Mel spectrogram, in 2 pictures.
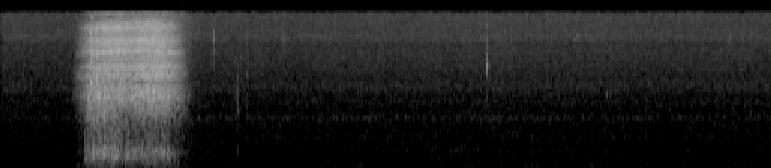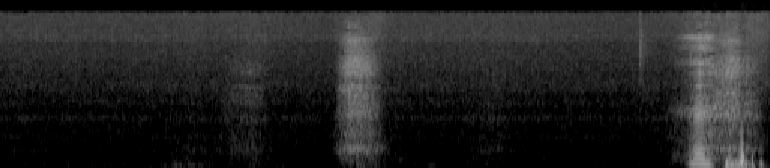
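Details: Several short, explosive breathy bursts separated by quiet pauses; a run of sneezes.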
